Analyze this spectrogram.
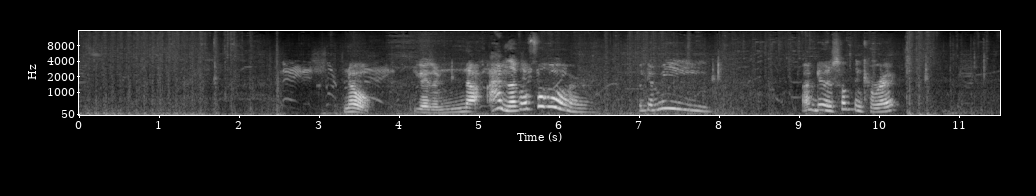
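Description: Rapid gunfire crackles from a game.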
